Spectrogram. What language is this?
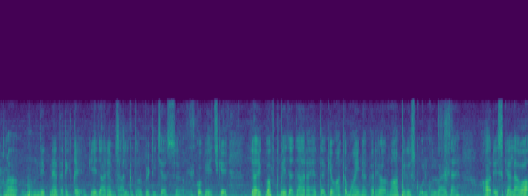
Urdu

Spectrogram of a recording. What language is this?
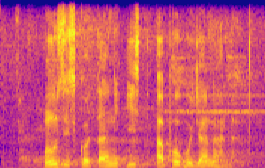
Tswana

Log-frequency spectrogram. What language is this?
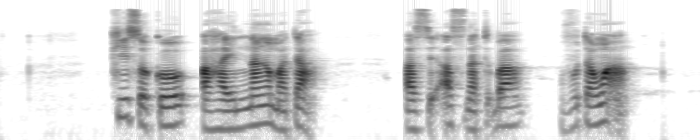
South Giziga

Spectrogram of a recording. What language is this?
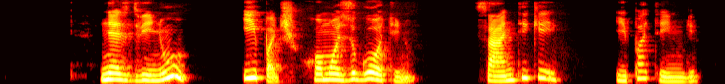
Lithuanian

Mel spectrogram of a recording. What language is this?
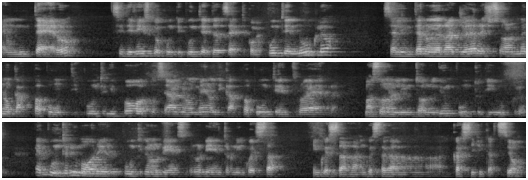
Italian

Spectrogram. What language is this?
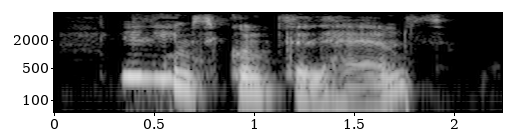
Kabyle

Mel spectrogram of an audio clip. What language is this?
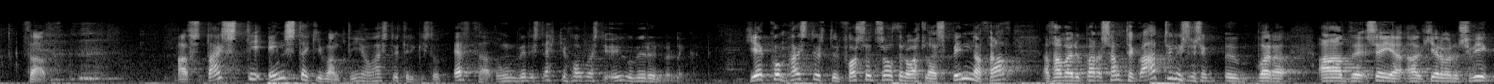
Icelandic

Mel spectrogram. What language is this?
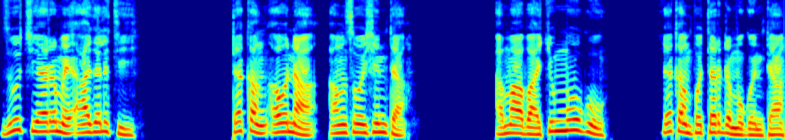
Hausa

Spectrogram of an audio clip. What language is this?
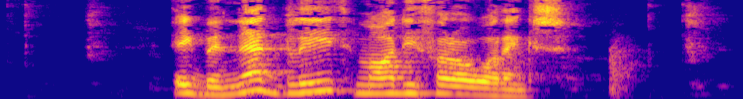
Western Frisian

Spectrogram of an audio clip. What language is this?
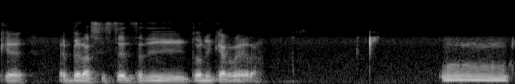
Italian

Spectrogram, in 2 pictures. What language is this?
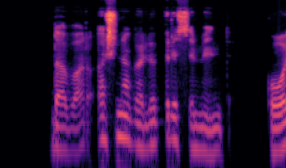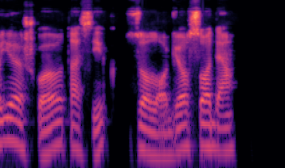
Lithuanian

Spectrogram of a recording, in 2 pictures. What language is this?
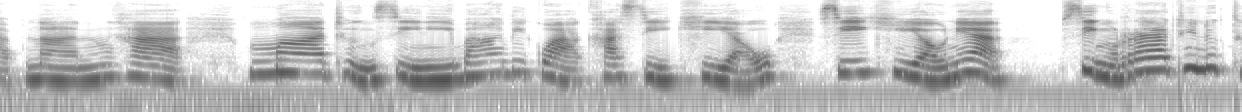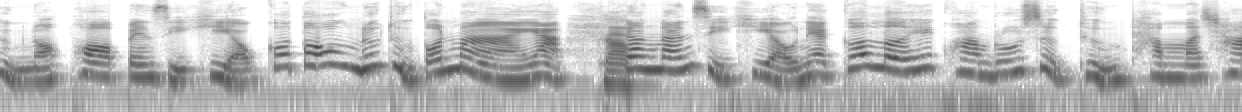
Thai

